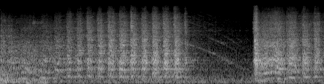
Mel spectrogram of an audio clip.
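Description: A pickup truck loaded with junk, including tires, a bag of clothes and metal, cranks its engine with a steady, rhythmic churning for a couple of seconds, pauses briefly, then abruptly catches and roars into a loud running idle.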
